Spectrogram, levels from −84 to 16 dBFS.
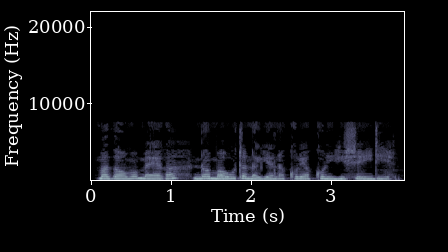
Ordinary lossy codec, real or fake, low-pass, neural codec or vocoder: AAC, 24 kbps; real; 19.8 kHz; none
